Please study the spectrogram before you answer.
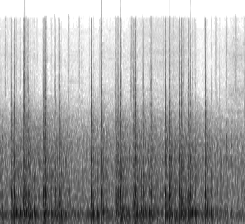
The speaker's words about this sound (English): Blowing a whole lot of fireworks there. Oh my God, we're clipping. It looks like they're getting closer and closer to us.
